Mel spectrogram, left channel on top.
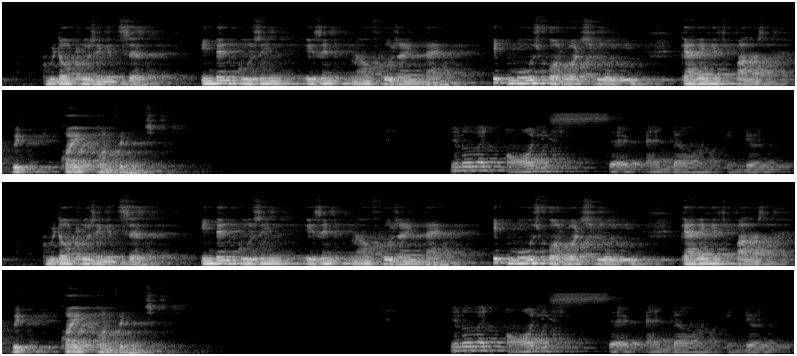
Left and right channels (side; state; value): both; identical; correlation 1.00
